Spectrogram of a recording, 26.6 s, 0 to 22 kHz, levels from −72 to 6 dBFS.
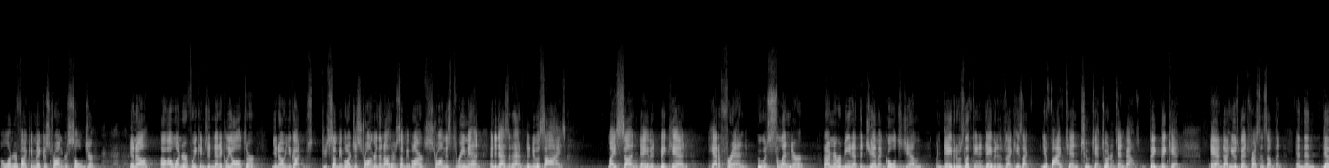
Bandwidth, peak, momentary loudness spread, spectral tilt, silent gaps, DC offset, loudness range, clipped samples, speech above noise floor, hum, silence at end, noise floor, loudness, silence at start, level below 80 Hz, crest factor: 13 kHz; 0 dBFS; 7 LU; -5.5 dB/octave; none; under 0.1%; 2 LU; under 0.1%; 30 dB; none; 0 s; -48 dBFS; -18 LUFS; 0 s; -52 dBFS; 18 dB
